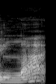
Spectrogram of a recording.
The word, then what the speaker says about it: La: It's La, because the way La is pronounced is pretty much the same in English and in French, and you really get the sound of the A here, the French A.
